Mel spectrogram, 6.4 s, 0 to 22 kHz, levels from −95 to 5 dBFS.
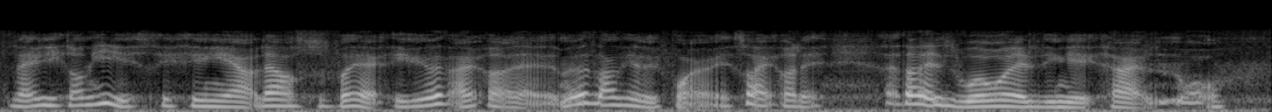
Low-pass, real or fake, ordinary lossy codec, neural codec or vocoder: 7.2 kHz; fake; none; autoencoder, 22.05 kHz, a latent of 192 numbers a frame, VITS, trained on many speakers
